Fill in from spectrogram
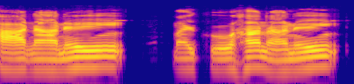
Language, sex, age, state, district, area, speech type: Bodo, male, 60+, Assam, Chirang, rural, spontaneous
